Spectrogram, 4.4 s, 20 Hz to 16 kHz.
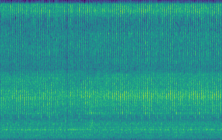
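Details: Seat Ibiza 6L 1.4 petrol with the engine light on, idling rough and unevenly with a stumbling beat and hiss, running on three cylinders with bangs from the exhaust; a coil-pull test points to a misfire on cylinder four.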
